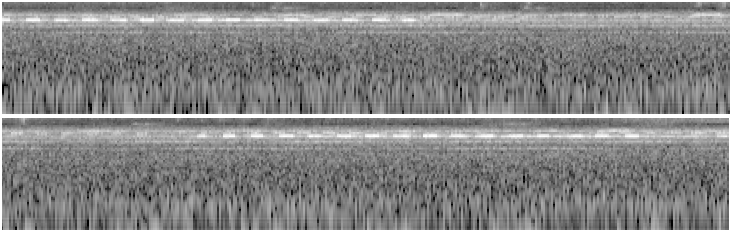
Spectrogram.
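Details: Crickets singing at night near a campsite: bursts of fast, regular high-pitched pulses for three seconds, a gap of steady shrill tone, then another four-second pulsed train. Quiet otherwise.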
